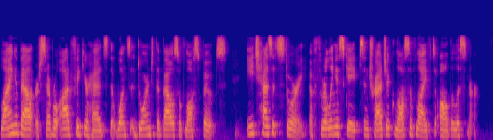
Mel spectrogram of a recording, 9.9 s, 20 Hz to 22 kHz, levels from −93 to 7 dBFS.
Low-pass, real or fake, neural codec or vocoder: 7.2 kHz; fake; vocoder, 44.1 kHz, 80 mel bands, Vocos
